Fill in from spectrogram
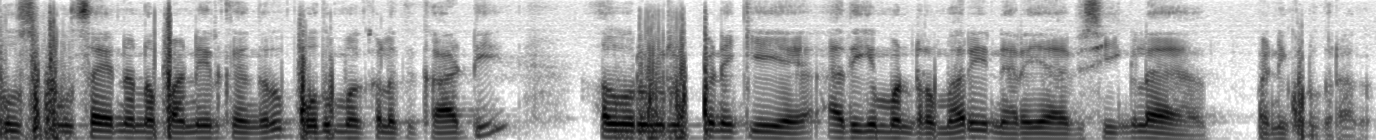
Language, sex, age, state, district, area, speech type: Tamil, male, 30-45, Tamil Nadu, Coimbatore, rural, spontaneous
